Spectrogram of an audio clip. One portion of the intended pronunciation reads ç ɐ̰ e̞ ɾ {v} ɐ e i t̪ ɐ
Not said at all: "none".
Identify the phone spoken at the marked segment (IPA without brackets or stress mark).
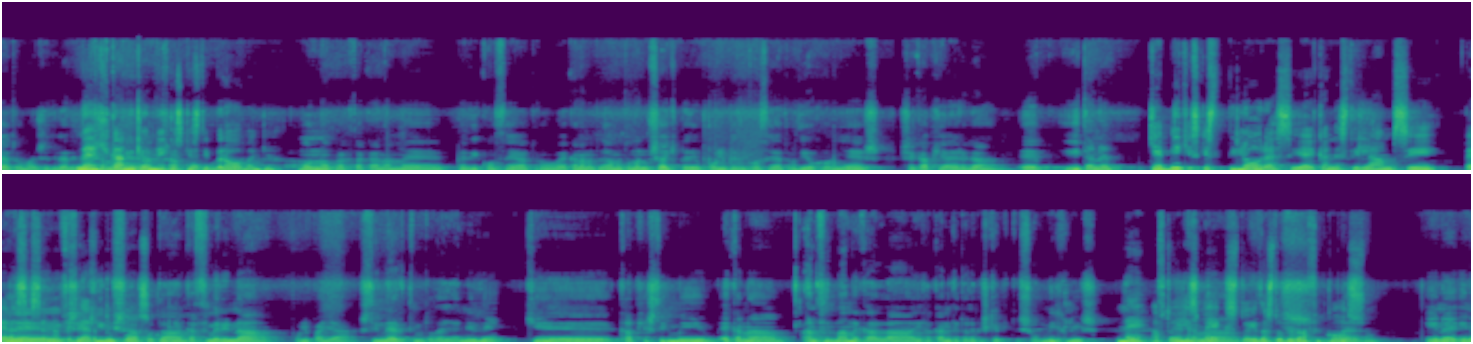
ɣ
